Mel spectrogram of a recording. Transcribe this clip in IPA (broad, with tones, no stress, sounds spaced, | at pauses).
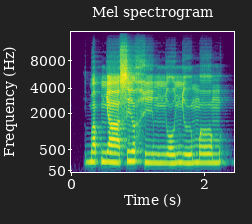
b a˧ p̚ ɲ aː˧˩ s i˧ ə̯ h iː˩ m ɲ oː˩˧ ɲ ɯː˩˧ m ɤː˧ m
